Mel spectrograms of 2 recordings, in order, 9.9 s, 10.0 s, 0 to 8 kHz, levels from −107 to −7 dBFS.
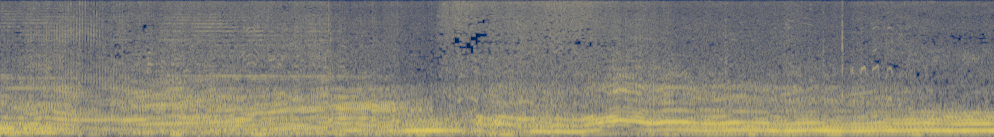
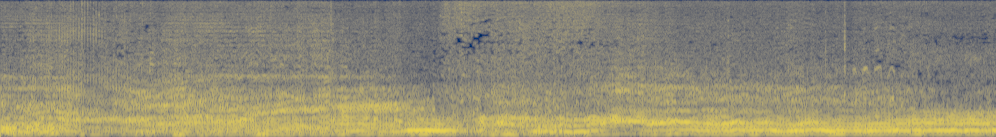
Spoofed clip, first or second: second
